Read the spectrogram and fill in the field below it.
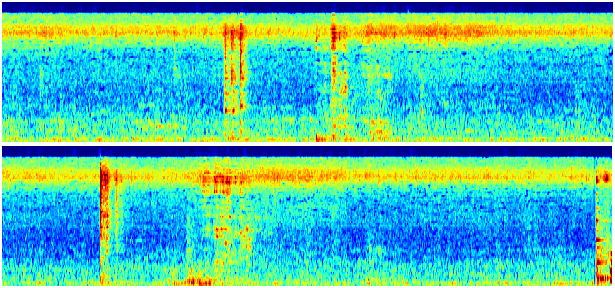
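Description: Jackfruit bulbula pitha frying in oil over low heat, a soft steady hiss with a few faint scattered clinks and stirs, quiet and without talk.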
